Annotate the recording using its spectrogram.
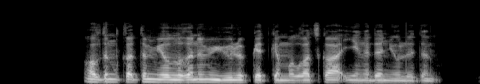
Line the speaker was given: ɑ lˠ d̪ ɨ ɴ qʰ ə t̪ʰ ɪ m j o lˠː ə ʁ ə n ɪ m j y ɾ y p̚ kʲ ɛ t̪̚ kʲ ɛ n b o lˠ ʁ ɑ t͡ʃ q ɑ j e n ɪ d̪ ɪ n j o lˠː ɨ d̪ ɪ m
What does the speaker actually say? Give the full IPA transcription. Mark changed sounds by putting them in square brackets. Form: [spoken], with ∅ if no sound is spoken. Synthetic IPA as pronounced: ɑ lˠ d̪ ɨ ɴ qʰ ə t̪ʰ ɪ m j o lˠː ə ʁ ə n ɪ m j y [l] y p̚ kʲ ɛ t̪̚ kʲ ɛ n b o lˠ ʁ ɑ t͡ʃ q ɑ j e [ŋ] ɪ d̪ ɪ n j o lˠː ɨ d̪ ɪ m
